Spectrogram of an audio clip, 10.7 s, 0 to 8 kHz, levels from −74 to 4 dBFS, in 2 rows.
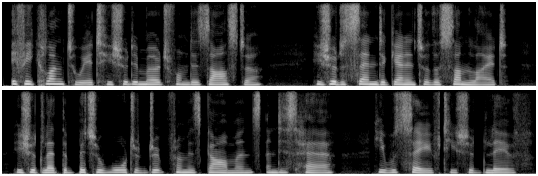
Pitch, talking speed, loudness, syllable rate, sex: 190 Hz, 200 wpm, -21 LUFS, 5.0 syllables/s, female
